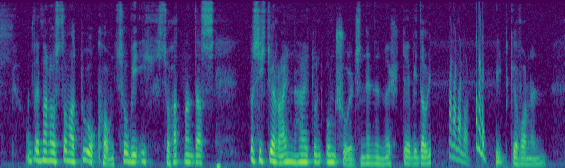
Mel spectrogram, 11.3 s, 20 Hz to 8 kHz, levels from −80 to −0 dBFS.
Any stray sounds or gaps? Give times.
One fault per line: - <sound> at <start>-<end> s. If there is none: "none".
- chirp at 9.0-9.7 s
